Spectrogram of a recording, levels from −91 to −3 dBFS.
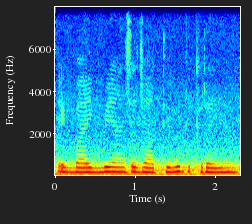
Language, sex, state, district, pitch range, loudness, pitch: Hindi, female, Bihar, Araria, 205-215 Hz, -13 LUFS, 210 Hz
